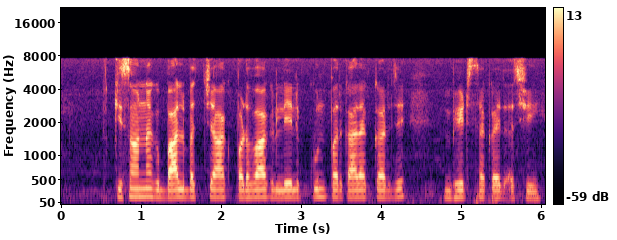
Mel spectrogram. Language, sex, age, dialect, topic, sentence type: Maithili, male, 51-55, Angika, banking, question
